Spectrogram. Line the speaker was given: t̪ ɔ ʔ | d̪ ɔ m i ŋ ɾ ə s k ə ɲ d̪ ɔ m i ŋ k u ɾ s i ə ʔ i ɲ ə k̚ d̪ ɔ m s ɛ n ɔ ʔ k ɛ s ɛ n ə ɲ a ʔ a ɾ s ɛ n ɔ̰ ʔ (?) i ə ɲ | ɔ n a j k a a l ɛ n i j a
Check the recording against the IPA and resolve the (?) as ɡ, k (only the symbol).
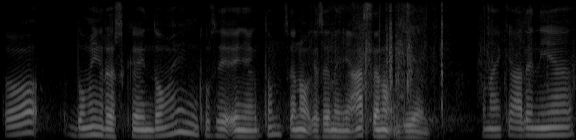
ɡ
